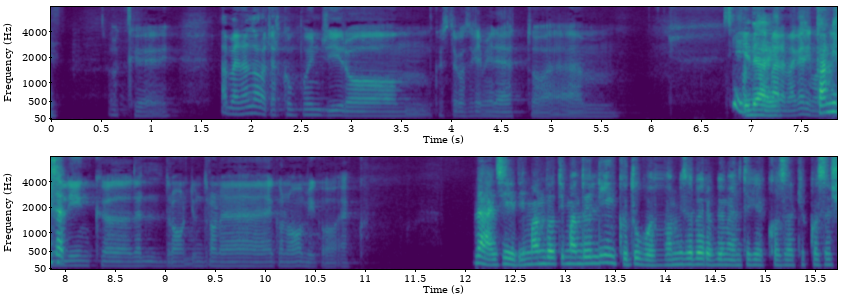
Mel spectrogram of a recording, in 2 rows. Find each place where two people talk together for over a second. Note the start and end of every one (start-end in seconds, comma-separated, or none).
6.8-8.1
